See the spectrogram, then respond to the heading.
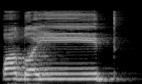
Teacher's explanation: تو اکثر لوگ پوچھ رہے ہوتے ہیں کہ یہ آپ کی لاسٹ پہ کی آواز کیوں آ رہی، کیونکہ آپ نے تا کا جو اس کا ہمس ہے یا تا کی جو ساؤنڈ ہے وہ واضح کرنی ہے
